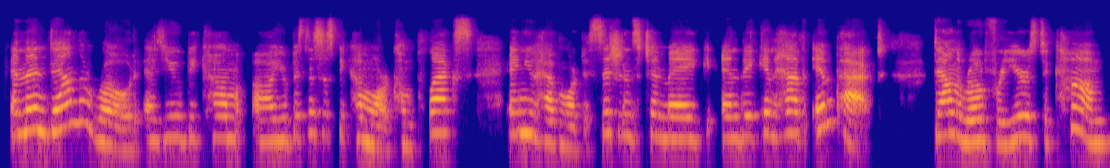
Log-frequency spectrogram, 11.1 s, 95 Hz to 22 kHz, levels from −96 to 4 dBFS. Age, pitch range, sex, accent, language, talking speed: 30-49, 215-300 Hz, female, American, English, 180 wpm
